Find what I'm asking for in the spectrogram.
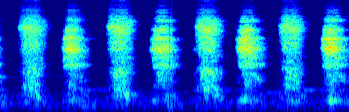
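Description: Eight rhythmic, forceful breaths pumped in and out through the nose during a vinyasa yoga session, each a short hissing burst evenly spaced with brief silences between, close and clear with no talk.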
